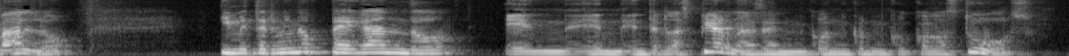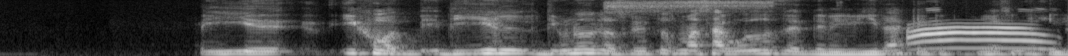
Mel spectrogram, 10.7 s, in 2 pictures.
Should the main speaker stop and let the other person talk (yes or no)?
yes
